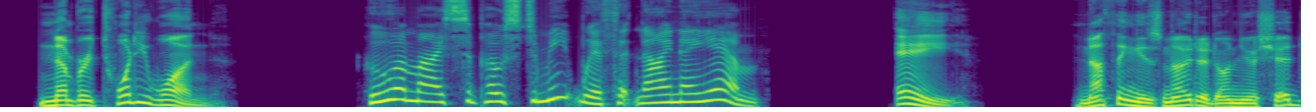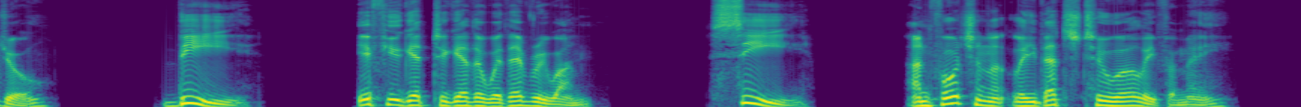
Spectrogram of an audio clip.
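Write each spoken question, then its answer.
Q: Who am I supposed to meet with at 9 a.m.?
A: A: Nothing is noted on your schedule.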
